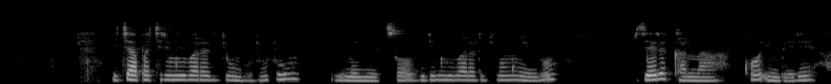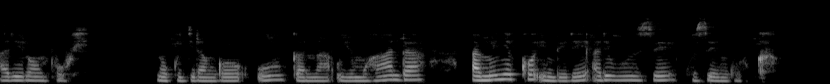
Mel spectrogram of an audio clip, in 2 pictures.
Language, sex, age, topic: Kinyarwanda, female, 36-49, government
